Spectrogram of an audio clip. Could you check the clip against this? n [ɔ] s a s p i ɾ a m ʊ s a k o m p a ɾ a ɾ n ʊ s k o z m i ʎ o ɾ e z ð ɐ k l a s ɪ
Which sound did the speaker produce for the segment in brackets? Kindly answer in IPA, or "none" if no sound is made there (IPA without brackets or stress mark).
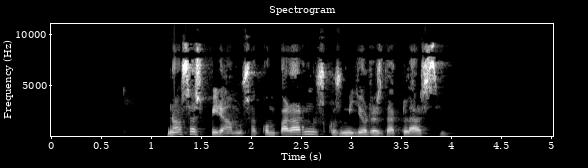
ɔ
